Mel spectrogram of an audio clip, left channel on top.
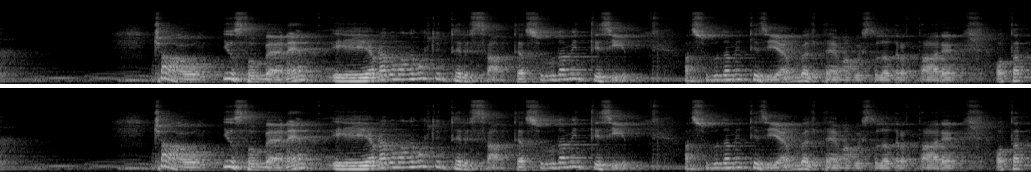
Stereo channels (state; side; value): identical; both; correlation 1.00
